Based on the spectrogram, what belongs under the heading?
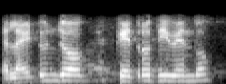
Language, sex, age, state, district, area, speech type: Sindhi, male, 18-30, Delhi, South Delhi, urban, conversation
